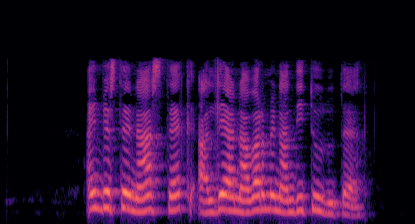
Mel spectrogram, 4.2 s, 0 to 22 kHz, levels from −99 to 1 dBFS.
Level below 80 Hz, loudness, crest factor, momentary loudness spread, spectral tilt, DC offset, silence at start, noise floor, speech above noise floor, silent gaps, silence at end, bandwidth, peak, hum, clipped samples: -86 dBFS; -34 LUFS; 16 dB; 9 LU; -3.5 dB/octave; under 0.1%; 0.85 s; -88 dBFS; 55 dB; none; 0.5 s; 7.8 kHz; -18 dBFS; none; under 0.1%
